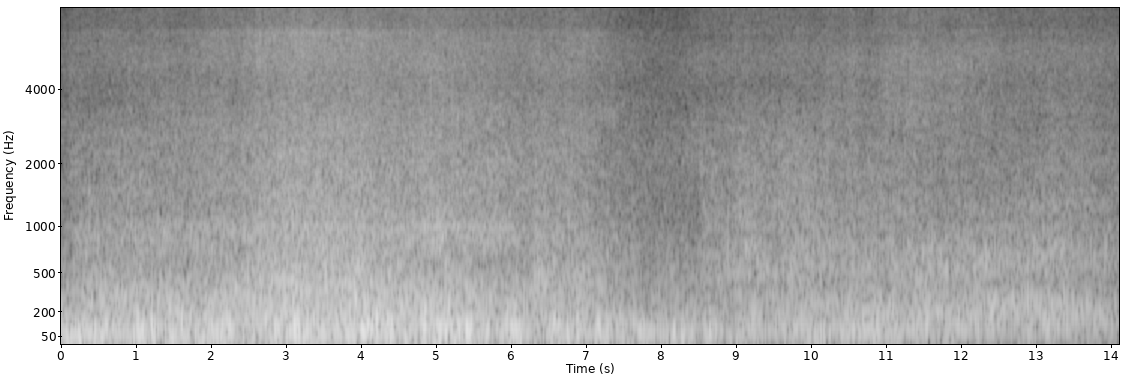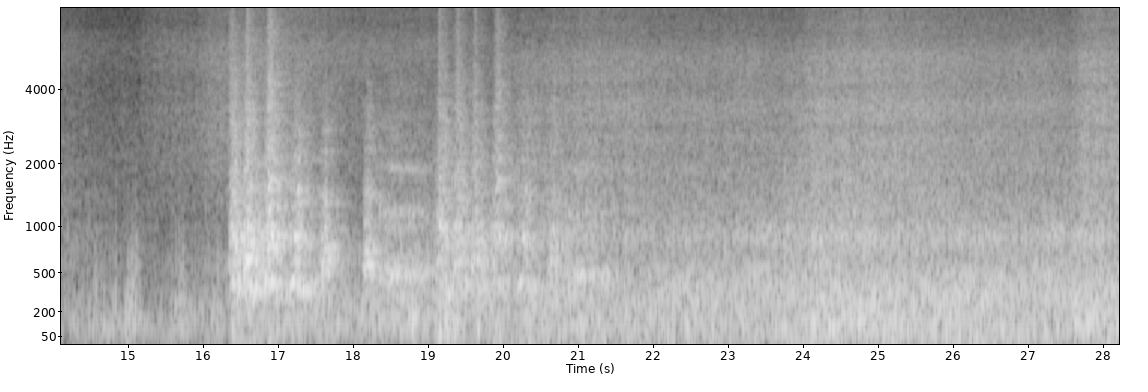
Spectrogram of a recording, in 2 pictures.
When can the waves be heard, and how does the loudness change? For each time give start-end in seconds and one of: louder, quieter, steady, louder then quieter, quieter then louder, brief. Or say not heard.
0.0-28.1 quieter then louder.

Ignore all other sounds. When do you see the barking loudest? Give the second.
17 s.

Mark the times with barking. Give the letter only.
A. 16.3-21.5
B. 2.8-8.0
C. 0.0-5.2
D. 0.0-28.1
A.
